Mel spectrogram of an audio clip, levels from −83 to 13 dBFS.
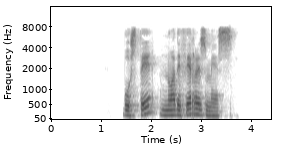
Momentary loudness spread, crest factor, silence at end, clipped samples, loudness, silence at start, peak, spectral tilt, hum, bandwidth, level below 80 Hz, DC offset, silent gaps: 7 LU; 20 dB; 0.8 s; under 0.1%; -24 LUFS; 1.45 s; -8 dBFS; -3.5 dB/octave; none; 8.4 kHz; -68 dBFS; under 0.1%; none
